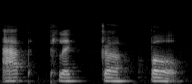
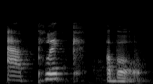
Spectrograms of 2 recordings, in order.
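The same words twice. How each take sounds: First: The stress is on the first syllable. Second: The stress is on the second syllable. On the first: "it's the first syllable that's taking the stress" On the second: "The second syllable can also take the stress"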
